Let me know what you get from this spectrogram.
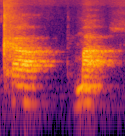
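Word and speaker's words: חמש: Next number is 5, and it's pronounced Kamash. Alright, Kamash.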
